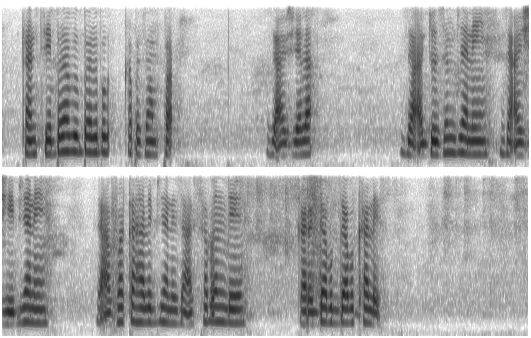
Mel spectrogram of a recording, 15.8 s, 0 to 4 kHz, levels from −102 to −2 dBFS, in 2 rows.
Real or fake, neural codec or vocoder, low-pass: fake; autoencoder, 48 kHz, 128 numbers a frame, DAC-VAE, trained on Japanese speech; 3.6 kHz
